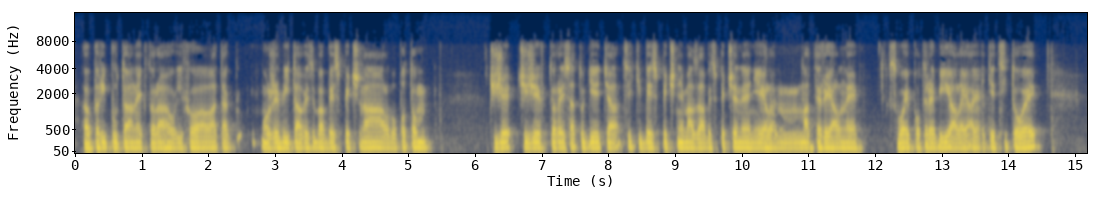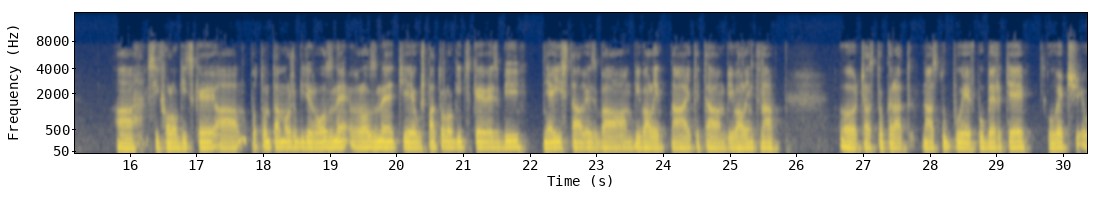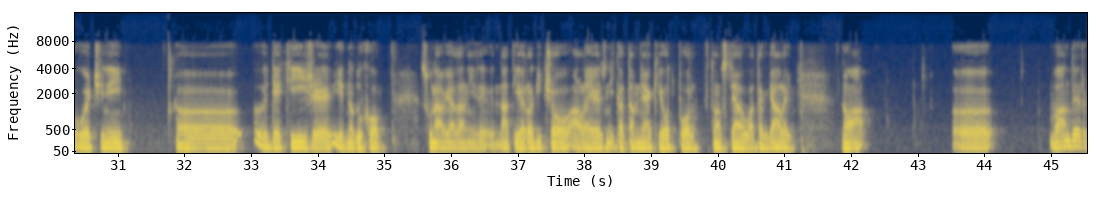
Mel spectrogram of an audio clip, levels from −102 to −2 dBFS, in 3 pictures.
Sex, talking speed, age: male, 105 wpm, 50-69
